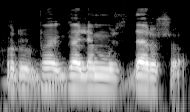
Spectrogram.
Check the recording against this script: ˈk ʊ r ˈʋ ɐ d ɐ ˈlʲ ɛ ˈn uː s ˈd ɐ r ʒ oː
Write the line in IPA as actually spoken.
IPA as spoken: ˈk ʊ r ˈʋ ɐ ɡ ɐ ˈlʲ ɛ ˈm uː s ˈd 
